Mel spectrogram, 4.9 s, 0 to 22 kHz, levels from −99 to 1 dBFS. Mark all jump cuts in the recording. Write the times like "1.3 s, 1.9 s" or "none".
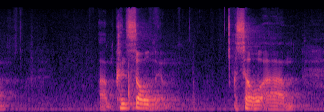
none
